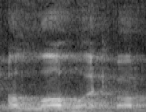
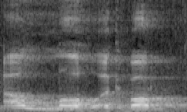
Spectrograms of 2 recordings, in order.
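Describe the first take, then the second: First: The opening of Allahu is short and plain. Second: The opening of Allahu is lengthened. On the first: A statement that Allah is the greatest. The speaker calls it right. "instead of saying Allahu Akbar, Allah is the greatest" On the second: A question asking whether Allah is the greatest. The speaker calls it wrong. "they add a hamza to the very beginning, or they elongate the very beginning"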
